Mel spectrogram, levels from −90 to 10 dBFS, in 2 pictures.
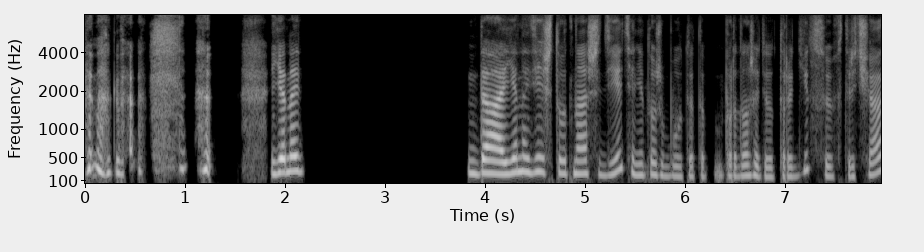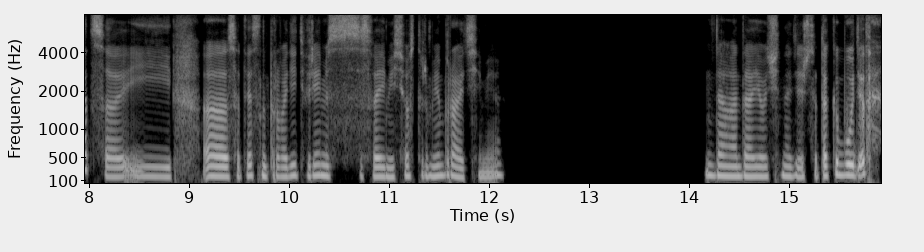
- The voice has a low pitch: No, medium, 185 Hz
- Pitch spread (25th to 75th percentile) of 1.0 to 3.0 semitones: No, average, 4.0 semitones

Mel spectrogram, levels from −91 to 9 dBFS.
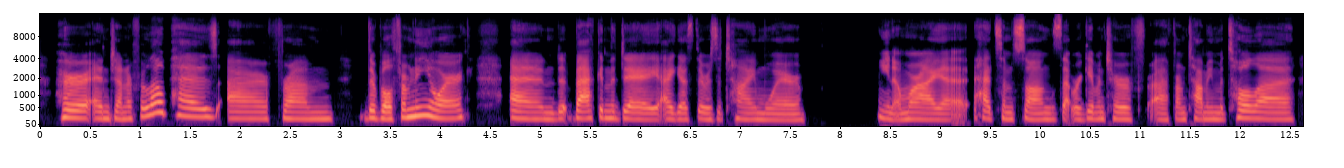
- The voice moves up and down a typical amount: No, narrow, 2.3 semitones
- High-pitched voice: No, medium, 180 Hz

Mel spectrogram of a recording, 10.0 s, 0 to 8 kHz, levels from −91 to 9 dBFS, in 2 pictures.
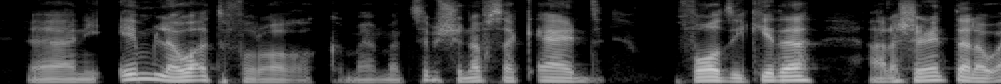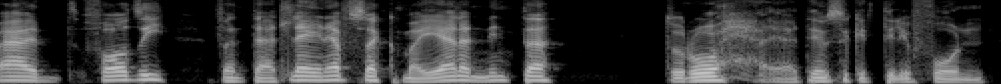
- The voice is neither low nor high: No, low, 125 Hz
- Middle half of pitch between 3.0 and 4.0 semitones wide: No, average, 5.1 semitones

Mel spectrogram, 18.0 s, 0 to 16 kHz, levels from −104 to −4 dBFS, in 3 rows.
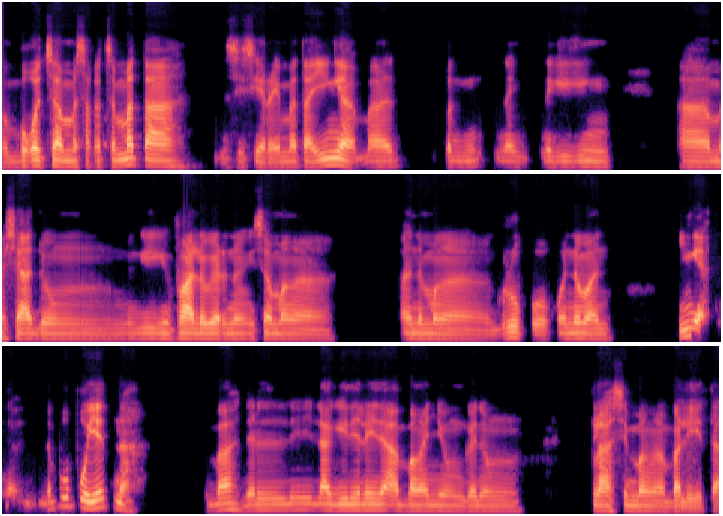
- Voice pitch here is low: Yes, low, 110 Hz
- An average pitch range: No, narrow, 1.6 semitones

